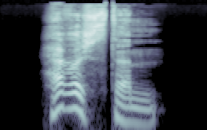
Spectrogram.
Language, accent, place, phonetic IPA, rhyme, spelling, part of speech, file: German, Germany, Berlin, [ˈhɛʁɪʃstəm], -ɛʁɪʃstəm, herrischstem, adjective, De-herrischstem.ogg
- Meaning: strong dative masculine/neuter singular superlative degree of herrisch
